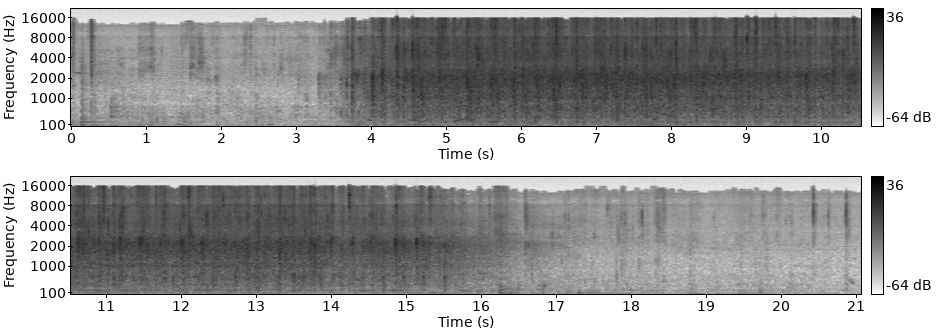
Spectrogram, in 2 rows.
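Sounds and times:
audience applauding: 3.3 - 17.2.

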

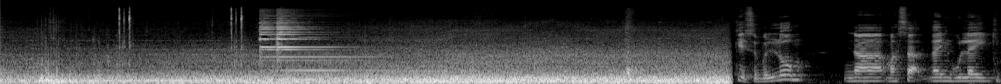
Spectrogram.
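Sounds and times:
airliner cabin rumble: 0.0 - 7.3
bell-like ding: 2.6 - 4.0.

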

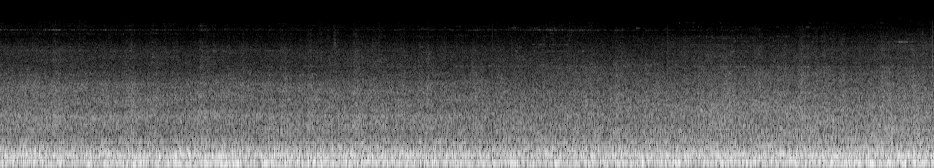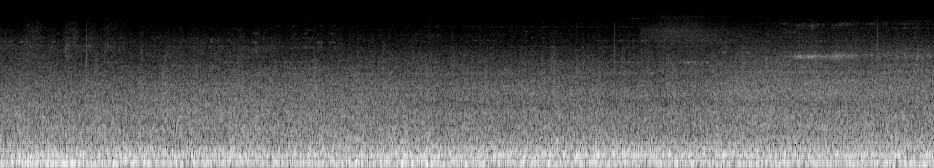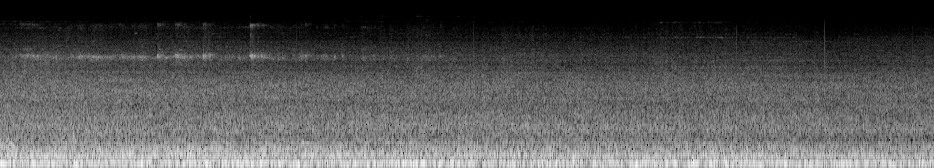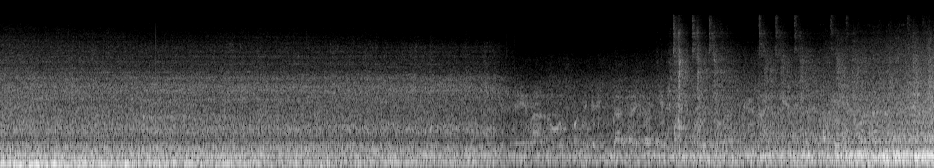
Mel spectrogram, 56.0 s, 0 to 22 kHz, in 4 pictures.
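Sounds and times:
train wheels rumbling on rails: 0.0 - 56.0
high wheel squeal: 25.9 - 33.8.

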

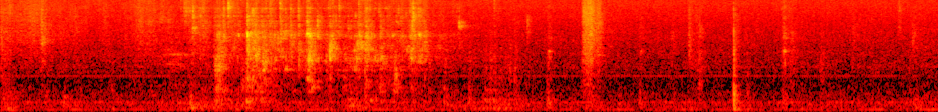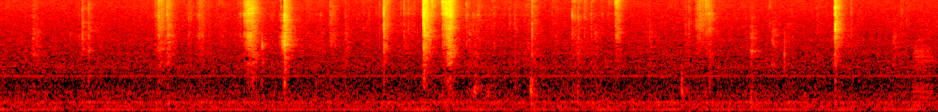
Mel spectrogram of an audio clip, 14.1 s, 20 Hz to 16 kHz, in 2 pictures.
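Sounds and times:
low steady hum: 0.0 - 14.0
knife peeling garlic: 8.2 - 11.2.

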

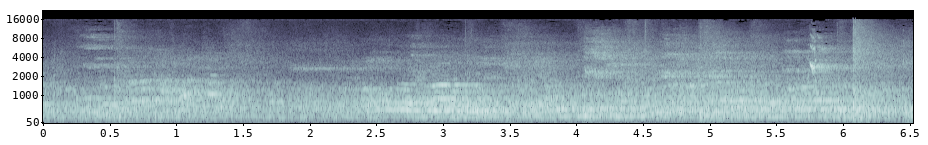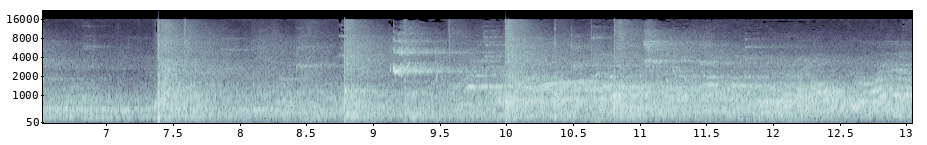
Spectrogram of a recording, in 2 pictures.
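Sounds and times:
murmur of voices: 0.0 - 13.0
shoes squeaking on court floor: 4.0 - 7.1, 7.7 - 11.9
rackets hitting shuttlecock: 5.8 - 6.6, 7.4 - 7.9, 8.5 - 11.2.

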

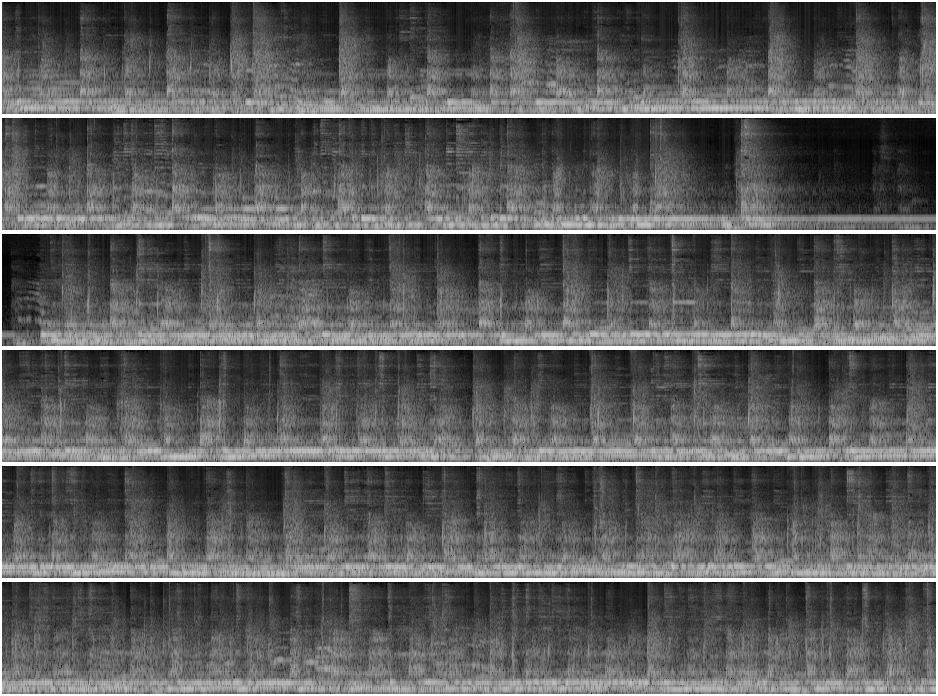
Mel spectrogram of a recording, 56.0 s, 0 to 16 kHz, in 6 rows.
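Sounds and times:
flamenco music: 0.0 - 56.0
shoes tapping on stage floor: 0.0 - 56.0.

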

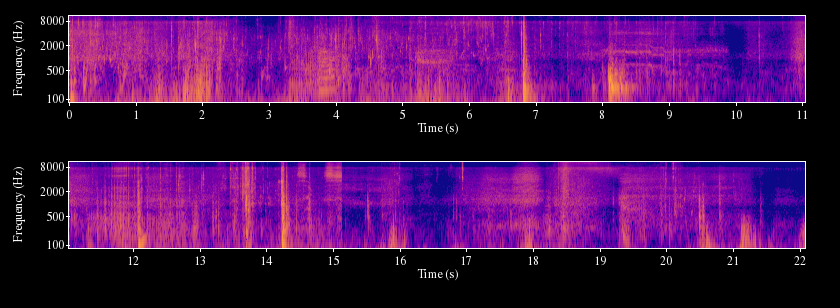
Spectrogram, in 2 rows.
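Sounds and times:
fish thrashing and splashing: 0.0 - 9.4.

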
